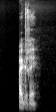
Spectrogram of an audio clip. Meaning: 1. rigging, gear (of a ship) 2. apparatus 3. harnesses, riggings or fittings for a horse 4. agricultural equipment
- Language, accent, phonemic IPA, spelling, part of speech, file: French, France, /a.ɡʁɛ/, agrès, noun, LL-Q150 (fra)-agrès.wav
